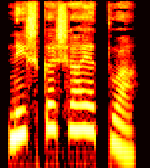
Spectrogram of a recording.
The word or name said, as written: ನಿಷ್ಕಷಾಯತ್ವ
